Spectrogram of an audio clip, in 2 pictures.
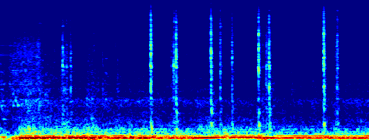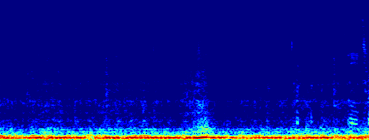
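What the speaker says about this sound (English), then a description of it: "Here's a video of the car actually shifting." A car converted into a manual-automatic hybrid with a straight-cut gearbox, its engine a loud, steady close rumble as it shifts, with small mechanical clicks and rattles scattered through.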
